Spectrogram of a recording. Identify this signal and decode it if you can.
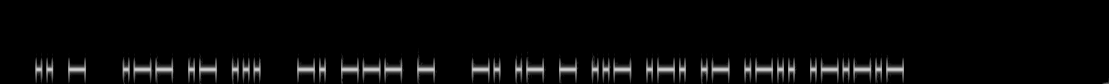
Morse code, heard as a keyed tone, about 22 wpm, 700 Hz. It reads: IT WAS NOT NATURAL.
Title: Sentences from Top 1000 Words - Review Part 4 - 22wpm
